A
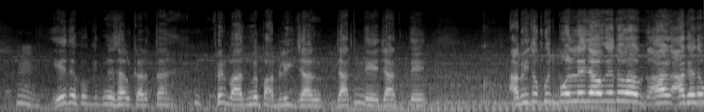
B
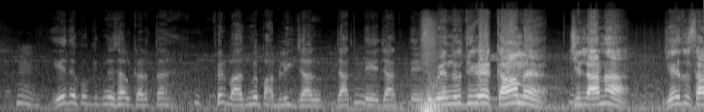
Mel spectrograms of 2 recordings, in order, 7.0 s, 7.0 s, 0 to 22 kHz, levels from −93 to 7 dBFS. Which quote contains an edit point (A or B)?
B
